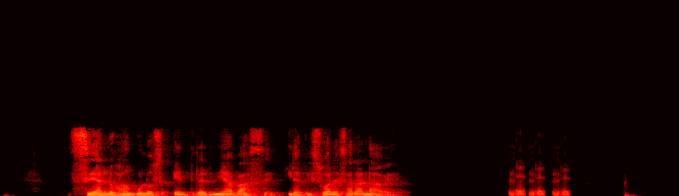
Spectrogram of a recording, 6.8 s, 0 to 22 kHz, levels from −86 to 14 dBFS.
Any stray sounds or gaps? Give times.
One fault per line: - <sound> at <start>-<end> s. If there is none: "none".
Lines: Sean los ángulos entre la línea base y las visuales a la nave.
- laugh at 5.1-5.7 s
